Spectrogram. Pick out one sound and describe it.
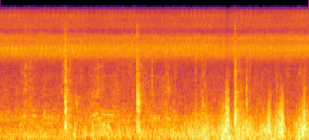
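A tennis ball is struck sharply with a racket.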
